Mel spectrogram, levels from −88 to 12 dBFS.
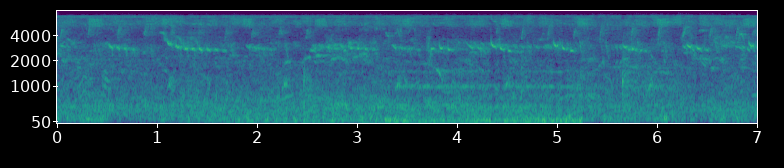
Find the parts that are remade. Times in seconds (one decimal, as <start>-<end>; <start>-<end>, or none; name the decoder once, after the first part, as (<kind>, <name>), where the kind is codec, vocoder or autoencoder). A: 0.4-3.2 (vocoder, Vocos)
